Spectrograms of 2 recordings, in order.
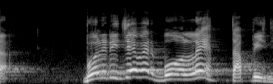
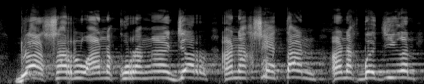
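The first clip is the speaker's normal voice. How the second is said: mock angry parent; 8 semitones higher than usual. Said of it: "orang tua marah-marahnya sampai begitu".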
